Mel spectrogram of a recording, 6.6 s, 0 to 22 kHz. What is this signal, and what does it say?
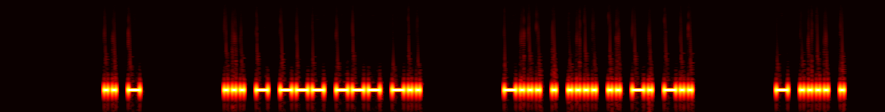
Morse code, heard as a keyed tone, about 40 wpm, 700 Hz. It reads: IT STOOD BEHIND THE
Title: 3x Word-Spacing - Sentences from Top 500 Words - 40wpm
